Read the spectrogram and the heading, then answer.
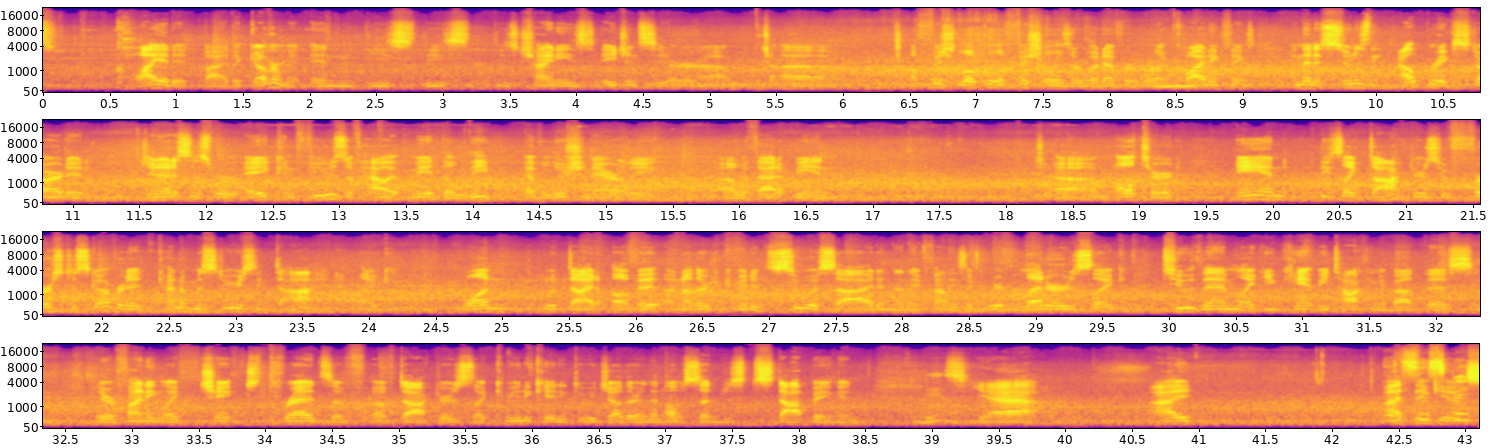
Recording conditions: sounds in the background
